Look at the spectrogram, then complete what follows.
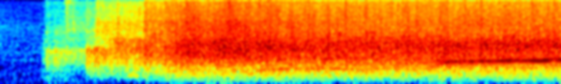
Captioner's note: audience applauding; audience cheering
